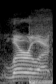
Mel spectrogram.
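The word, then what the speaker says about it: Lerilak: How do you say it? It's Laralac Crest.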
